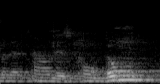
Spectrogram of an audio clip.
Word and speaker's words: Condom: The name of that town is Condom. That's the way you pronounce it in French.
